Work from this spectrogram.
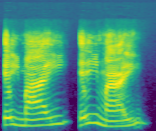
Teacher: duas sílabas no e querendo dizer que o som é fechado o som é fechado no e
